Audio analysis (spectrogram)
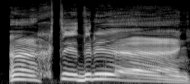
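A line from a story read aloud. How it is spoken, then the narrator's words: Roaring big man. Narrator (Russian): взревел здоровяк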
